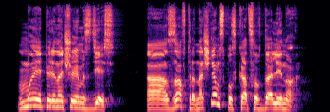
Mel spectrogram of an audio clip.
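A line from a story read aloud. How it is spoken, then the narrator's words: Plain. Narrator (Russian): сказал Бром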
